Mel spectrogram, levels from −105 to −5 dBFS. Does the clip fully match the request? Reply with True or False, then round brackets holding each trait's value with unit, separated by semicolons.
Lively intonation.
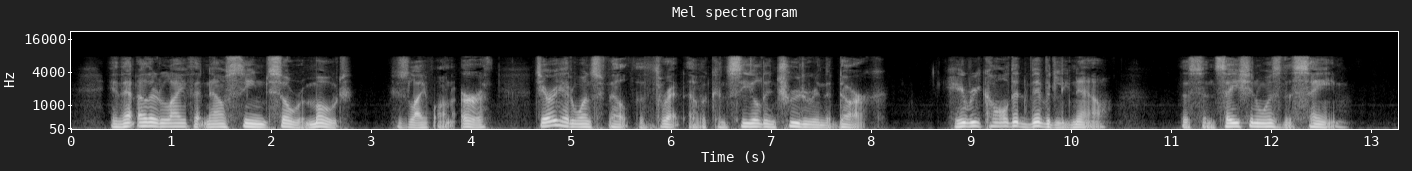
False (4.3 semitones)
